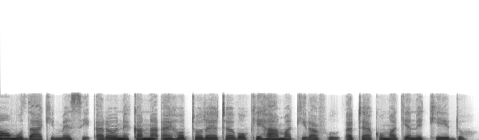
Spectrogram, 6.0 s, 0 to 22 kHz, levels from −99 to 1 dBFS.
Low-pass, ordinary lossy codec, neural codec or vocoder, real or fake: 7.2 kHz; none; codec, 16 kHz, 0.5 kbps, X-Codec, HuBERT features, trained on LibriSpeech; fake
